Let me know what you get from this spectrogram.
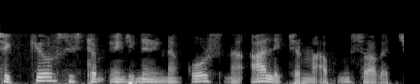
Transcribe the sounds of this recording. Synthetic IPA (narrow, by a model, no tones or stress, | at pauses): sekjoːɾsɪsʈəmẽnd͡ʒiniɾɪ̃ŋɡnakoːɾsna̰ʔaːlek̚t͡ʃəɾmã̰ʔɐ̰pnuswa̰ːɡə̰t̪̚t͡ʃʰi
